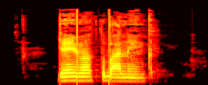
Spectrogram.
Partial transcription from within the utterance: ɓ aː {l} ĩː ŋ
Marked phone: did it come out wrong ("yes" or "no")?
no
